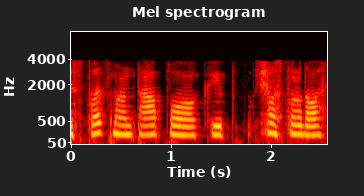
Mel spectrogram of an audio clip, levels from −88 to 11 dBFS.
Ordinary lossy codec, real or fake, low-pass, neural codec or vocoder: AAC, 16 kbps; fake; 7.2 kHz; vocoder, 22.05 kHz, 80 mel bands, WaveNeXt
